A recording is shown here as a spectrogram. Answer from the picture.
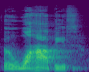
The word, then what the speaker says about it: Wahhabis: I think you said that wrong. It's Wahhabis.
